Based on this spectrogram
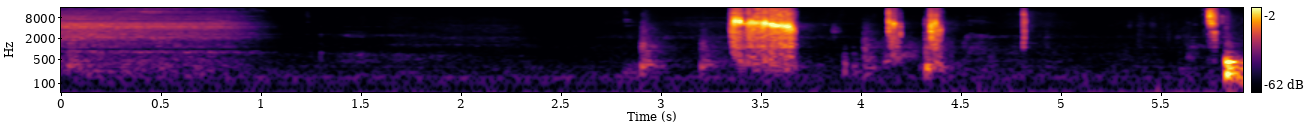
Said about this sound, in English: Well, maybe slightly polite, but have a sniff and a taste and see what you think of the inaugural Chateau Kermode.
